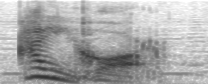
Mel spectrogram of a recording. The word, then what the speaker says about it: Igor: Usted debe de ser Igor. – No, se pronuncia Igor. – A mí me dijeron que era Igor. – Pues estaban equivocados, ¿sabe?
